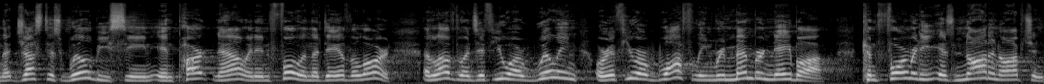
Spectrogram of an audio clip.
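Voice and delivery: high, emphatic pulpit exhortation; fervent preaching. Real, not acted. Preaches at full force.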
